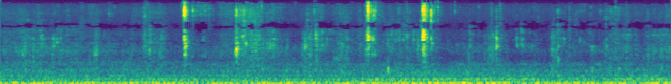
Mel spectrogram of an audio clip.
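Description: A person chewing and biting food close to the microphone, with irregular crisp crunching clicks.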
